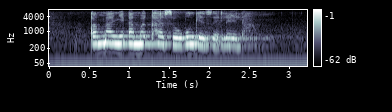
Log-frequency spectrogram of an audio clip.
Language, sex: South Ndebele, female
